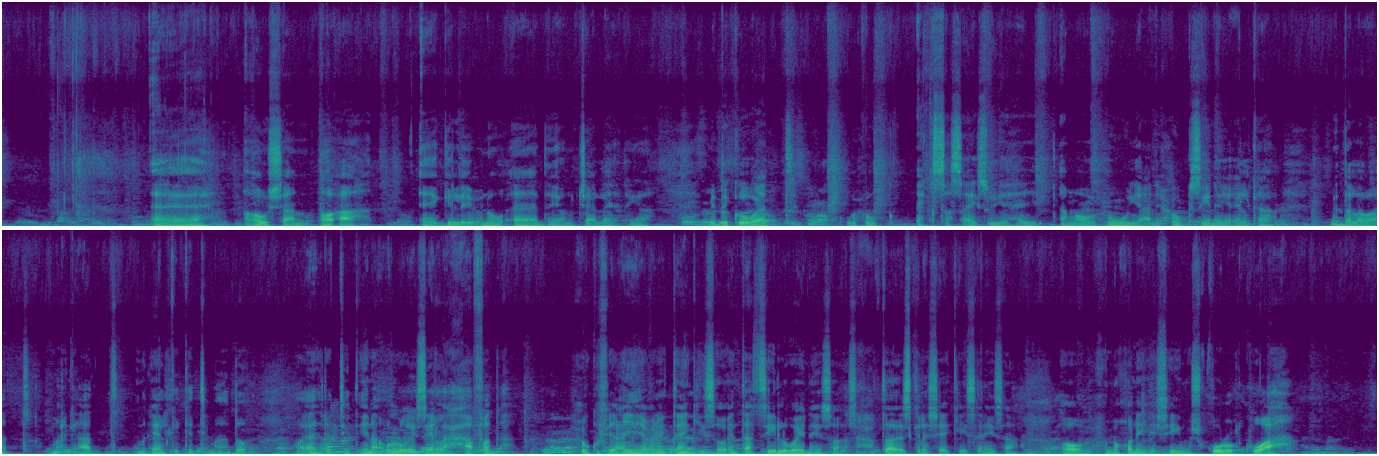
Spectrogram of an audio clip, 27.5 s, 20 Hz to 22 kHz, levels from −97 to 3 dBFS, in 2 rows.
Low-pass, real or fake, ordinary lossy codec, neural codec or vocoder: none; real; none; none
